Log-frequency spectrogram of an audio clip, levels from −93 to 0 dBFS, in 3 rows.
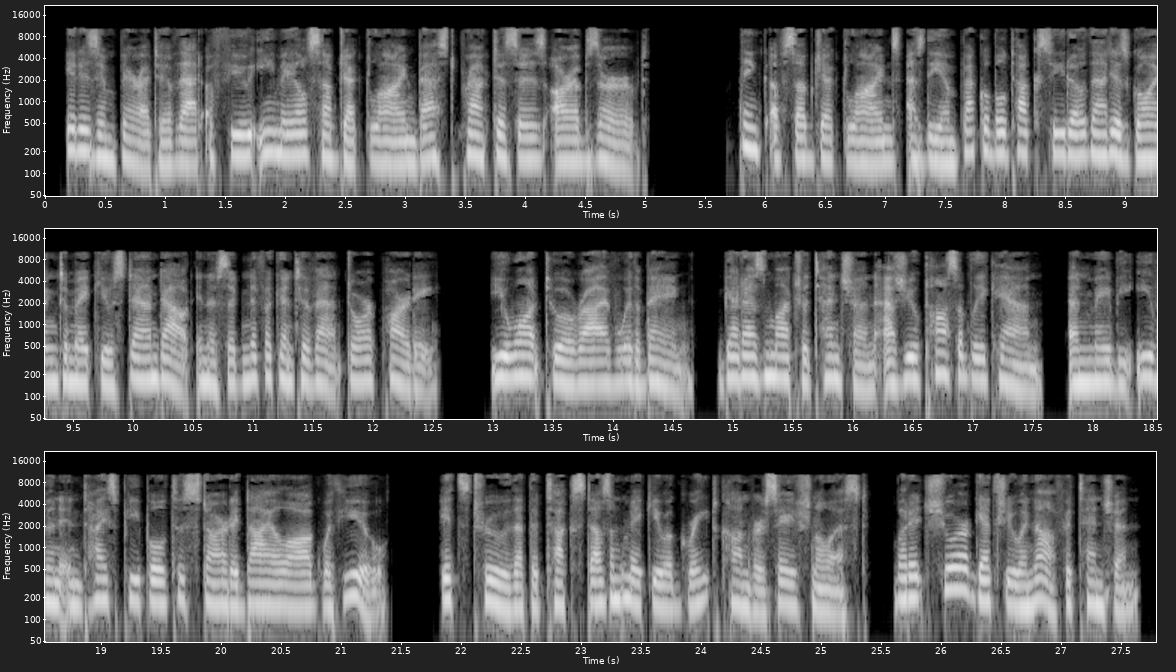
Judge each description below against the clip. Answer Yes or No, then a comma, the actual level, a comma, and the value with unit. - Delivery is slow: No, average, 170 wpm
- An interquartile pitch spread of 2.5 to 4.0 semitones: Yes, average, 3.1 semitones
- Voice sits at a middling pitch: Yes, medium, 160 Hz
